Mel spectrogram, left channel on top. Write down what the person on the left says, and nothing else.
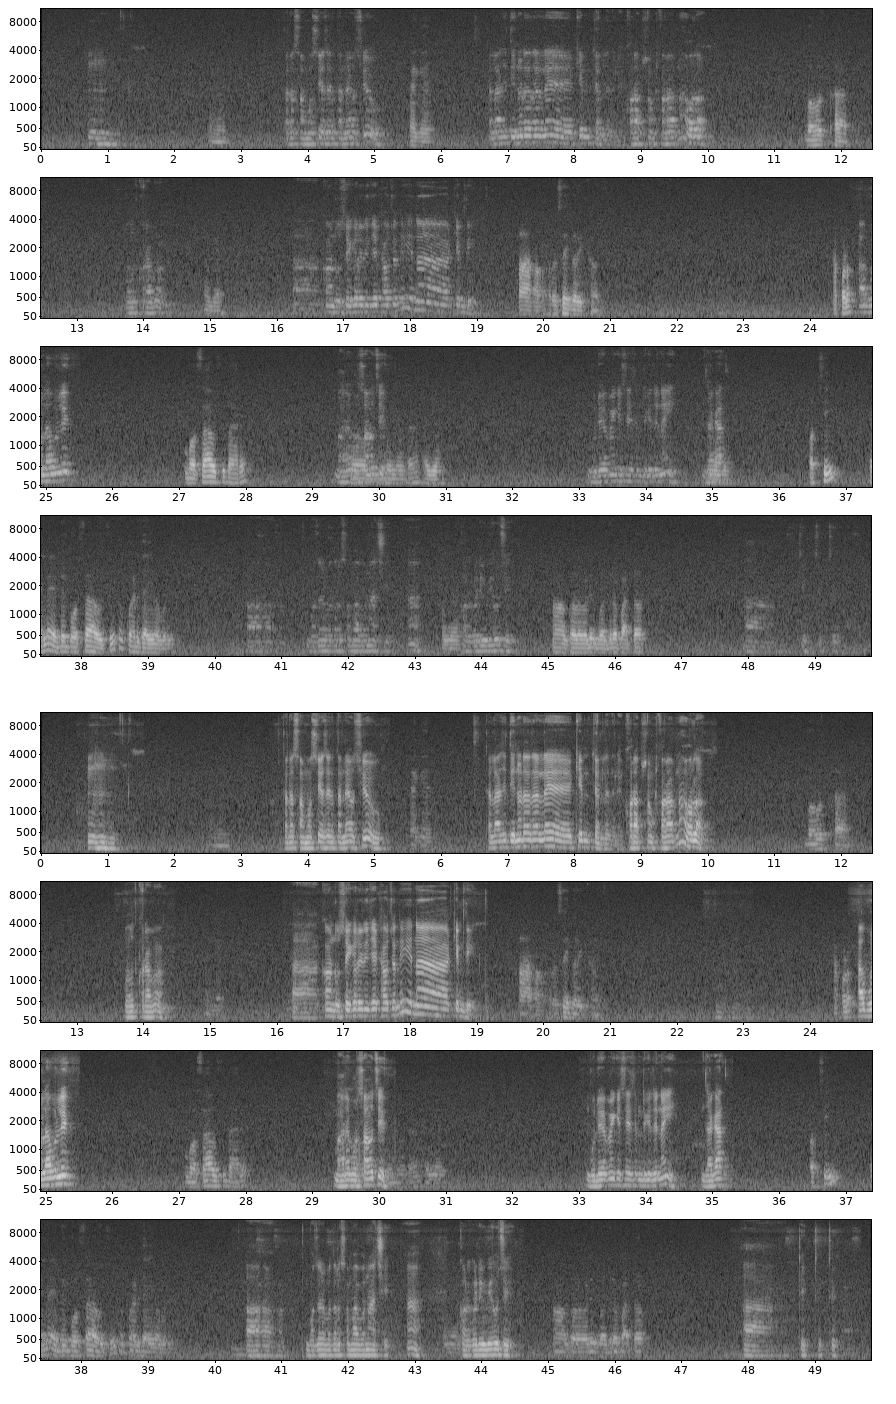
ଆଜ୍ଞା।
ଆଜ୍ଞା!।
ବହୁତ ଖରାପ।
ଆଜ୍ଞା!।
ହଁ ହଁ ରୋଷେଇ କରିକି ଖାଉଛି।
ଆପଣ?
ବର୍ଷା ହଉଛି ବାହାରେ।
ହଁ
ବୁଲିବା ଟା ଆଜ୍ଞା!
ନାହିଁ, ଅଛି ହେଲେ ଏବେ ବର୍ଷା ହେଉଛି ତ କୁଆଡ଼େ ଯାଇହବନି।
ଆଜ୍ଞା
ହଁ ଘଡ଼ଘଡ଼ି ବଜ୍ରପାତ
